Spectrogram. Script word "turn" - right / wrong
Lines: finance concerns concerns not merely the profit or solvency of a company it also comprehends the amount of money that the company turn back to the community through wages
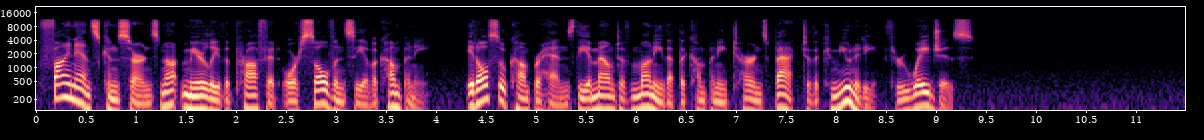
wrong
